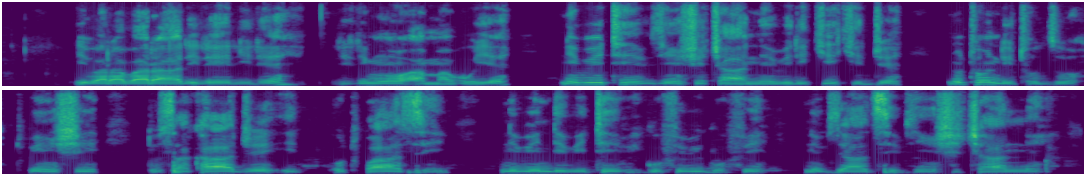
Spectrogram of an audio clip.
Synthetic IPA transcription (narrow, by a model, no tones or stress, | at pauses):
iβaɾaβaɾaɾiɾe̞ɾiɾe̞ | ɾiɾimŋo̞ʔa̰maβuje̞ | niβitʰivjiːnʃit͡ʃaːne̞βiɾikikid͡ʒe̞ | nutuːnditʰuzutwiːnʃi | d̥usakad͡ʒe̞ | utwaːt͡si | niβiːndiβitiβiɡufiβiɡufi | nivjaːt͡sivjiːnʃit͡ʃaːne̞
